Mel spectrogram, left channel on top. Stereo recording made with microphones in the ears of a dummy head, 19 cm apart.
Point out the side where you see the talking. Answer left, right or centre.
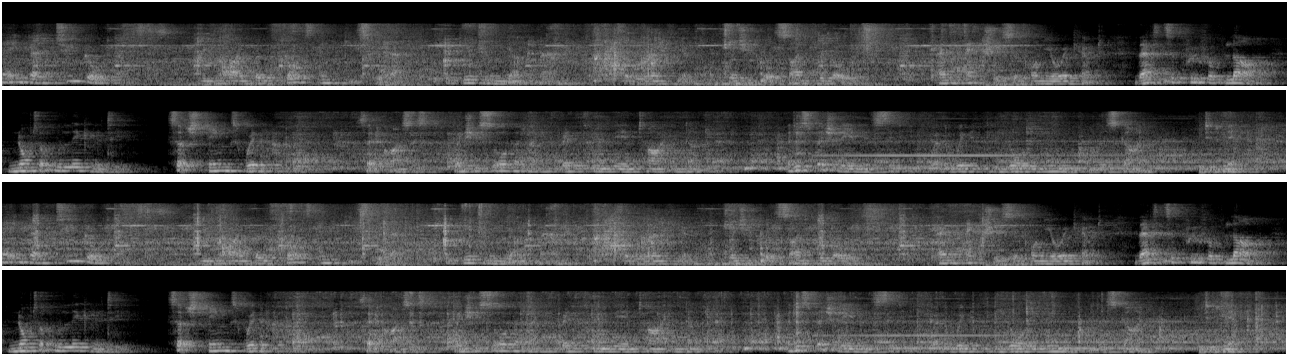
centre.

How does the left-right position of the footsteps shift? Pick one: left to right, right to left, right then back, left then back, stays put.
right to left.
